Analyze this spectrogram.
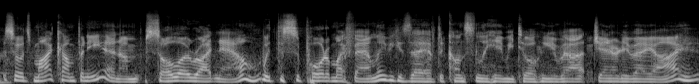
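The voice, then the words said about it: Australian accent. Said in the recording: “I'm originally from Australia. You can probably hear from my accent”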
